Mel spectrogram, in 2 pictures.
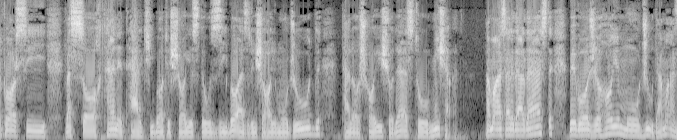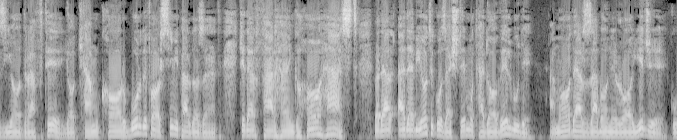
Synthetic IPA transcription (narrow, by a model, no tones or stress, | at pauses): fɒːɾsiː | væsɒːxt̪ʰæne̞t̪ʰæɾcʰiːbɒːt̪ʰe̞ʃɒːje̞st̪eoziːbɒːæzriːʃeɦɒːje̞moːd͡ʒuːd̪ | t̪ʰælɒːʃhɒːiːʃod̪eæst̪ʰo̞miːʃæ̰væ̰d̪̥ | ʔæmːɒːæsæɾe̞d̪æɾd̪æst̪be̞vɒːʒeɦɒːje̞moːd͡ʒuːd̪æmːɒːæzjɒːd̪ɾæft̪ʰe̞jɒːcʰæmkʰɒːɾbo̞ɾd̪e̞fɒːɾsiːmiːpʰæɾd̪ɒːzæd̪cʰe̞d̪æɾfæɾɦæŋɡhɒːɦæst̪væd̪æɾæd̪æbiːjɒːt̪ʰe̞ɡo̞zæʃt̪e̞mot̪ʰæd̪ɒːve̞lbuːd̪e̞ | ʔæ̰mːɒːd̪æɾzæbɒːne̞ɾɒːje̞d͡ʒeɡ̥o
